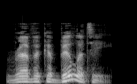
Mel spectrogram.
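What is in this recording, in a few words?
"revocability", British English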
